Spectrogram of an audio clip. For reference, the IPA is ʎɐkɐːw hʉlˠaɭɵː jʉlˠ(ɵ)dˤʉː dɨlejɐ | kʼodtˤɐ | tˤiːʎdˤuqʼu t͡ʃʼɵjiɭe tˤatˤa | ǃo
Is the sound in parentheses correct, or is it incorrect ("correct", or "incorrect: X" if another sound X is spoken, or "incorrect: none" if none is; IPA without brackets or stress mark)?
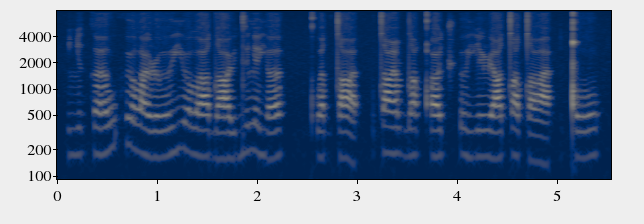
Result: incorrect: ɵː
